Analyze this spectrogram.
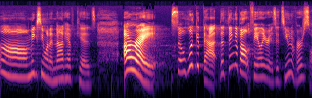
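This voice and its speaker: With an animated tone, a woman speaks at a moderate pace in a high, raised, projected voice that is bright and sharp, with very wide pitch swings and big swings in loudness. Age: 30s. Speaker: storyteller at live failure-stories event. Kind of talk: stand-up style storytelling talk. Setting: stage with audience.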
